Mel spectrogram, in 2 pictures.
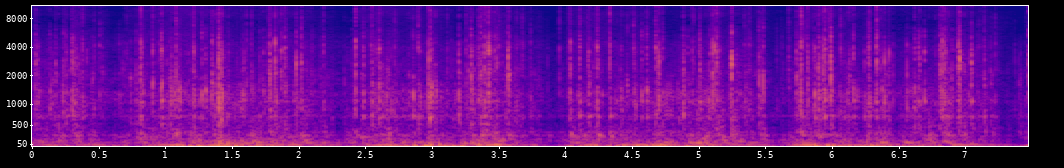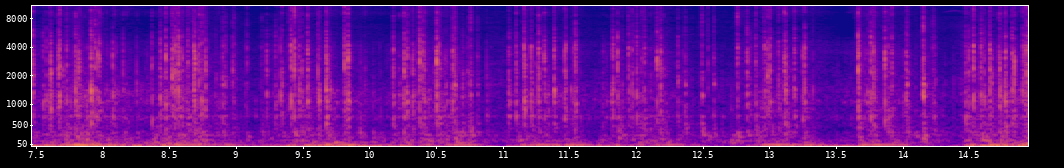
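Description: Both hands type with their fingertips on the keys of a full-size black plastic computer keyboard. Rapid, dry clicks and clacks arrive in steady bursts separated by brief pauses, each tap dying away almost instantly. Soft low thumps sit under the brighter key clatter.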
